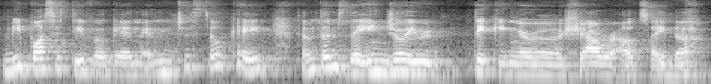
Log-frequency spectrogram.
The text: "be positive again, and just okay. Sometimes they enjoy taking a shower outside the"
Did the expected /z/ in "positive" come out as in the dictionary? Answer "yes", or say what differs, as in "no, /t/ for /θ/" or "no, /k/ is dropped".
no, /s/ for /z/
